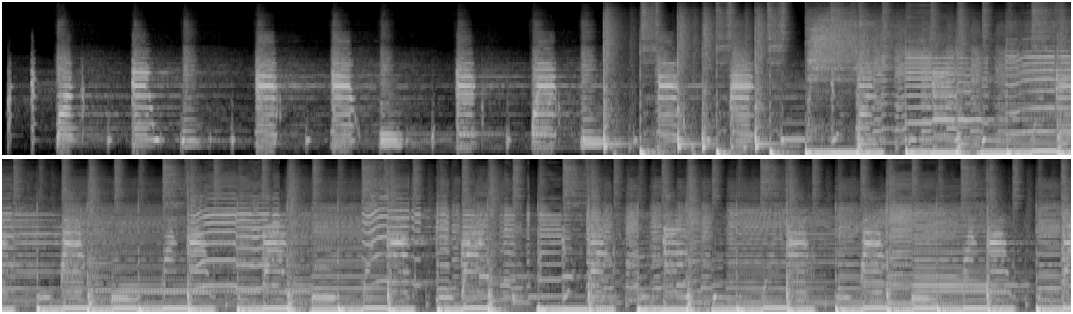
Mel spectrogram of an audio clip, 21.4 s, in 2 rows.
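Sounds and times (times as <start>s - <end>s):
funk soul ensemble playing: 0.4s - 21.3s.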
